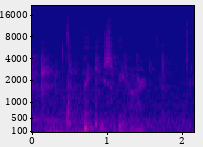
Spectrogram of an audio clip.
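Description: Quiet room with faint whispering and a few soft clicks.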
